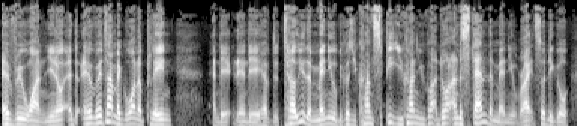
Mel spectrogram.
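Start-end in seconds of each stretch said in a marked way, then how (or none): none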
